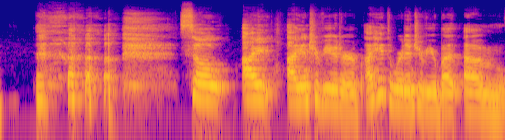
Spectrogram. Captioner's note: laughs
